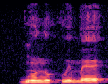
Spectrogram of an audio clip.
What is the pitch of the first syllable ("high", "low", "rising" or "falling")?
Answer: high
